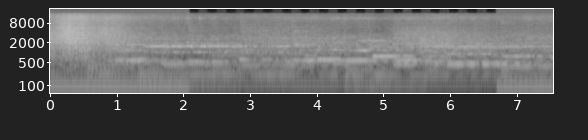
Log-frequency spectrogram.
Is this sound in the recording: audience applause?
no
